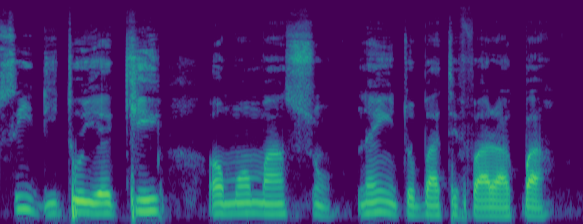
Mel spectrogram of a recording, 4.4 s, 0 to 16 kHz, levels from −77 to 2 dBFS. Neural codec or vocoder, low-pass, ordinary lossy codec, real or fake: none; 14.4 kHz; none; real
